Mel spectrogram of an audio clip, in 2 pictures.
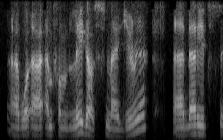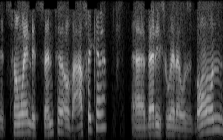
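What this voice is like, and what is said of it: Beautiful foreign accent. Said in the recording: “you have a beautiful accent”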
